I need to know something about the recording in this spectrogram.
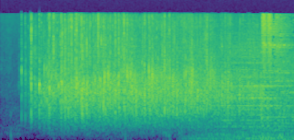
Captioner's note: applause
